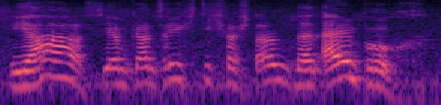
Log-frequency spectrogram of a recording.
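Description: A man's voice: high-pitched, normal speed, bright, forceful tone, a little hiss or hum. An actor playing an urgent, secretive male informant on a telephone in a crime drama. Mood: urgent, tense.

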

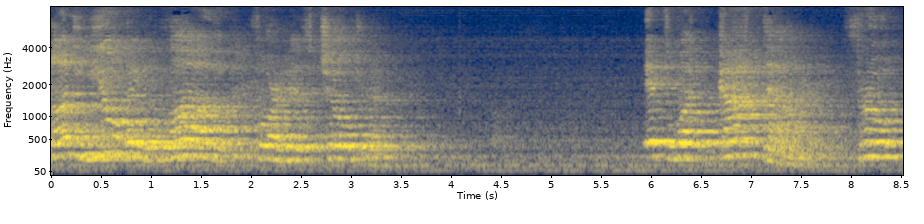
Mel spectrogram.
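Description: Slow-preaching deacon in an echoey church. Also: male voice, high voice, distant mic, a little hiss or hum. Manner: slow, deliberate preaching with dramatic pauses. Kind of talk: sermon. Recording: echoey church heard from afar.

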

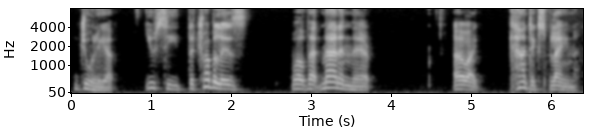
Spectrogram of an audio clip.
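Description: An actor playing an anxious, exasperated bishop in an audio drama, formal and hesitant in manner. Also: male voice, on the high side, expressive, a little slow, no echo. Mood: harried. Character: anxious, exasperated, skeptical married male bishop. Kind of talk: radio-play style drama acting.

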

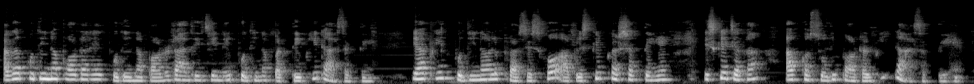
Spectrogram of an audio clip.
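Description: A woman's voice: mid-range voice, expressive, fairly quick, warm tone, roomy sound, faint music behind. A woman host giving patient, step-by-step instructions in a cooking tutorial voice-over, adding practical tips as she goes.

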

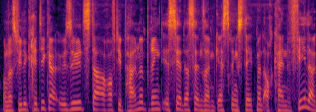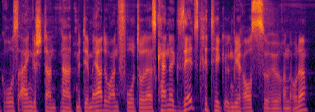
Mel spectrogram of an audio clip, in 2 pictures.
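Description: A man anchoring a TV news show from a studio, asking brisk, probing interview questions. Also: medium pitch, fairly bright tone.

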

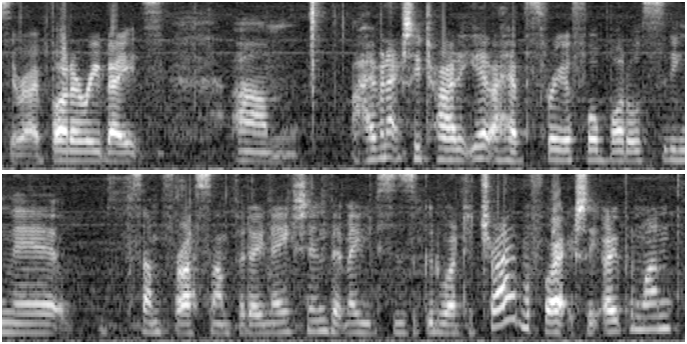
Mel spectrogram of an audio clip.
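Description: A young woman with a hoarse, croaky voice from a cold, chatting casually to the camera at home with lots of ums. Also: on the low side, darkish tone, slight background noise, poor audio. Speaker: couponing vlogger. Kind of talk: casual unboxing vlog. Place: indoors at home by a window. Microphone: lapel mic.

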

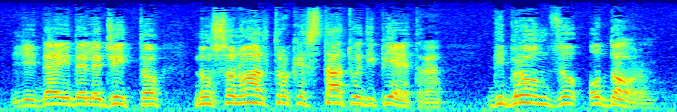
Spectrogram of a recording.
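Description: Casting: devout young slave in animation, high male voice, earnest measured delivery. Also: lively intonation, a bit bright. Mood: devout, firm. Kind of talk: dubbed cartoon acting.

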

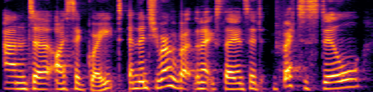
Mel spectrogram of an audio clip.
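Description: A woman's voice: mid-range voice, a little fast. A middle-aged woman telling comic stories as a panel show guest in a television studio. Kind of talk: comic storytelling.

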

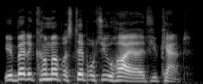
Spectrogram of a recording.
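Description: Man acting a smug, high-voiced sly lawyer. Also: animated, racing, fairly bright tone. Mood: goading. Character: smug, sly male junior partner lawyer, goading.

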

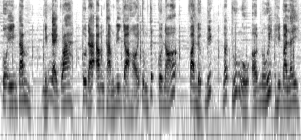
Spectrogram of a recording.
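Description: A man voicing a brave, gentle young hunter in an animated fairy tale, earnest and protective. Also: a little high, brisk. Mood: caring, earnest. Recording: music behind the voice.

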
